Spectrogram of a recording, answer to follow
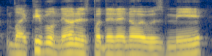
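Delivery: ordinary talk, nothing marked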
